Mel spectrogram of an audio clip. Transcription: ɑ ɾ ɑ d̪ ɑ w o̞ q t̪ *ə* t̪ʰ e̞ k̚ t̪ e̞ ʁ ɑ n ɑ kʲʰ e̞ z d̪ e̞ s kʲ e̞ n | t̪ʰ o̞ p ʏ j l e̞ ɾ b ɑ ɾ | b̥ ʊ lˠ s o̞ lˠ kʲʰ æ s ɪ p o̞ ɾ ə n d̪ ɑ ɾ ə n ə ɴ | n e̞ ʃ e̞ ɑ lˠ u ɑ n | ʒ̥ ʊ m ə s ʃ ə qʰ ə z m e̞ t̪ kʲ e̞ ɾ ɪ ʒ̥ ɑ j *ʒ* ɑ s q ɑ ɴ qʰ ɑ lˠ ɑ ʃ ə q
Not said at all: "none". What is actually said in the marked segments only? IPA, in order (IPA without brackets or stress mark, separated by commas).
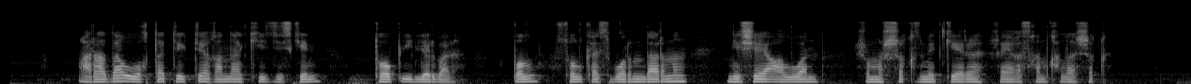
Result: ɑ, ʁ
